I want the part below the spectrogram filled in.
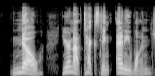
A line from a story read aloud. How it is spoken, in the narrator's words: Jennifer growled back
